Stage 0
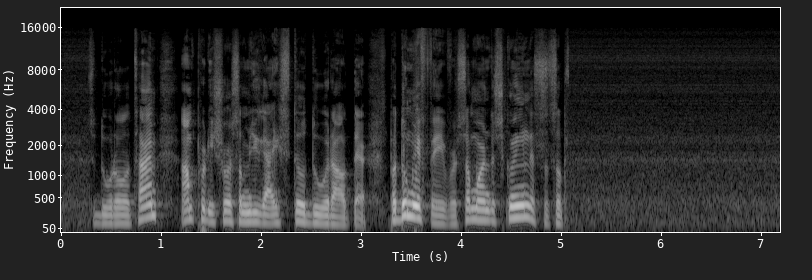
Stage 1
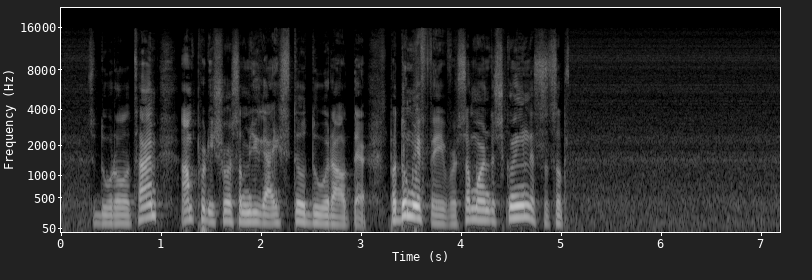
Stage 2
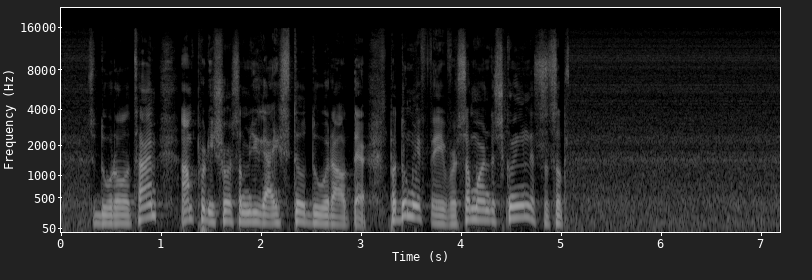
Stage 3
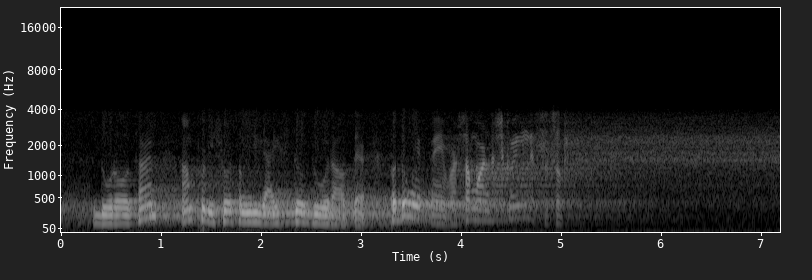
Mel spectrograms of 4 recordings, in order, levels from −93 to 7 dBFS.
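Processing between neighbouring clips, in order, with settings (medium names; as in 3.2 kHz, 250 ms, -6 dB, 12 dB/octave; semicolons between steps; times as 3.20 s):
bass shelf 66 Hz +7.5 dB
compression 12:1, threshold -32 dBFS, peak gain reduction 16 dB; trim -1.5 dB
band-pass sweep 280 Hz -> 1.9 kHz, 3.12–4.57 s; spring tank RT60 4 s, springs 48/55 ms, chirp 75 ms, DRR 8.5 dB; trim +5 dB; A-law 64 kbps 8 kHz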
